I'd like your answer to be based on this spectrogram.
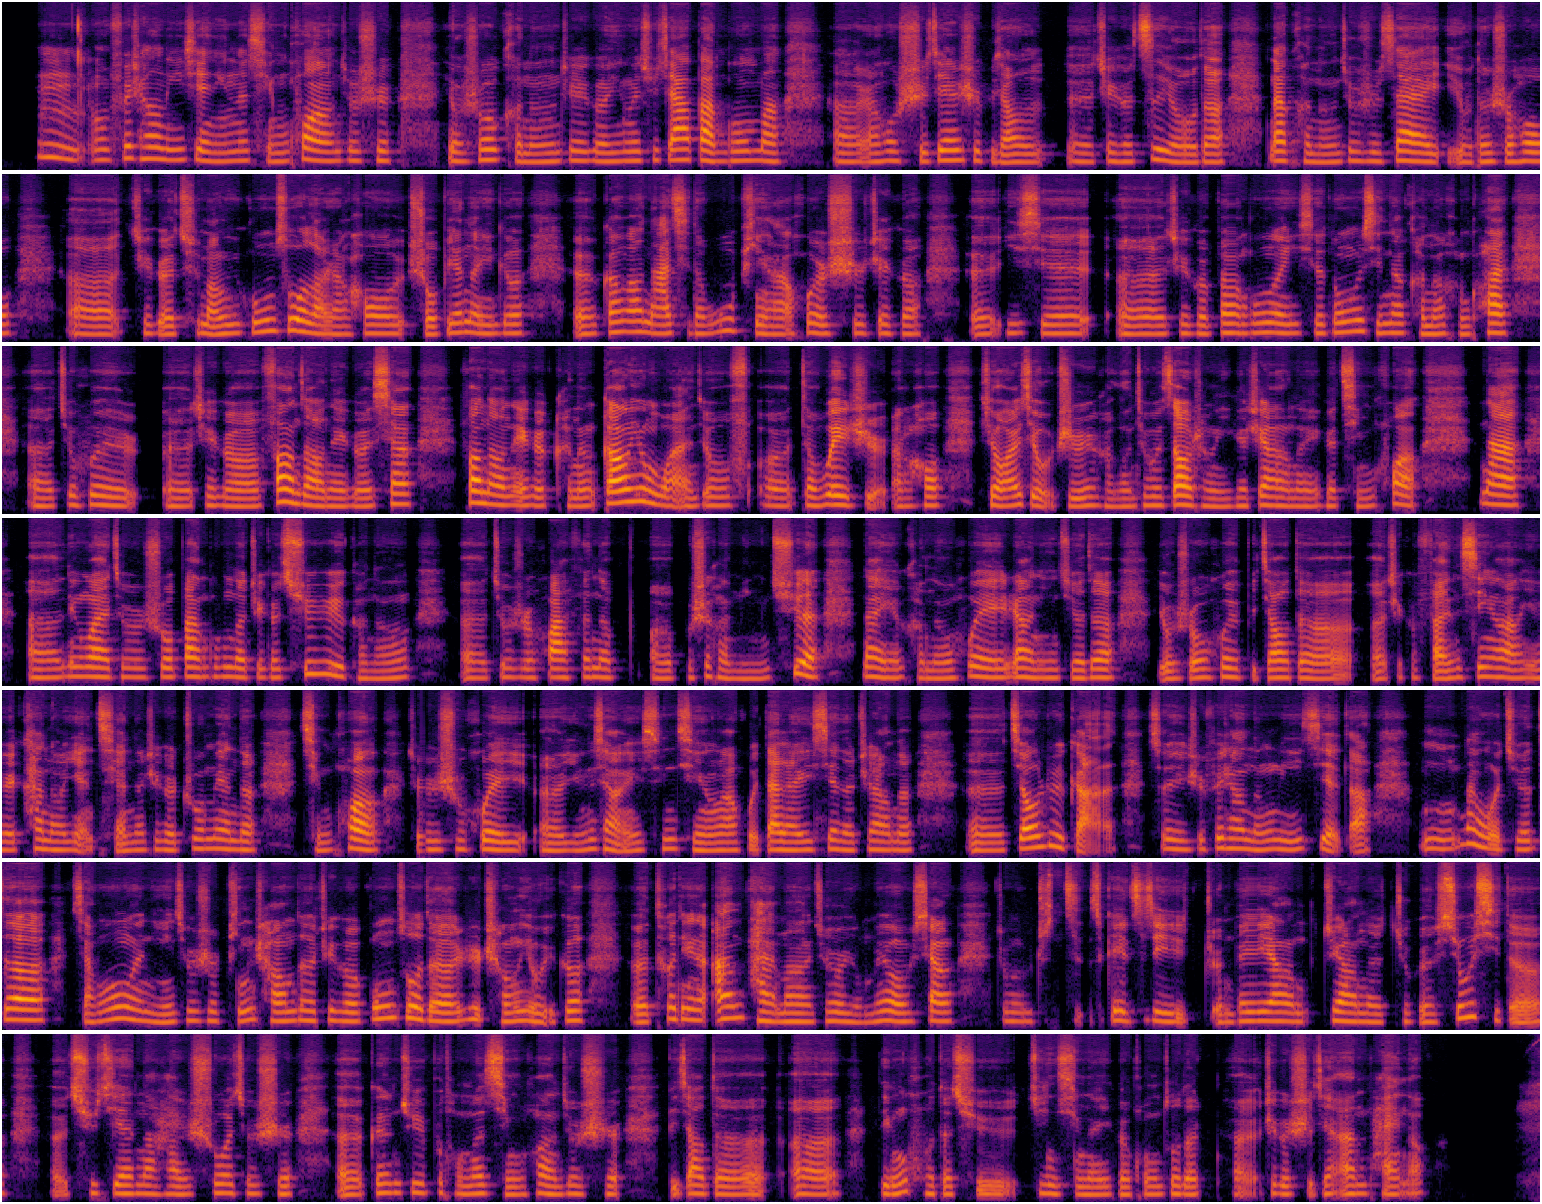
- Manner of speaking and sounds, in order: none
- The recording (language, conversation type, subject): Chinese, advice, 我怎样才能保持工作区整洁，减少杂乱？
